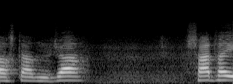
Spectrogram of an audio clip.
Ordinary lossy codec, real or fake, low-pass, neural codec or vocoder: none; fake; none; codec, 16 kHz, 0.5 kbps, X-Codec, WavLM features, trained on Multilingual LibriSpeech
